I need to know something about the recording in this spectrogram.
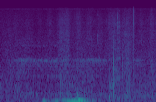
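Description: A cloth quilt being lifted and handled close to the microphone: soft low rustling and bumping, strongest about a second in.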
